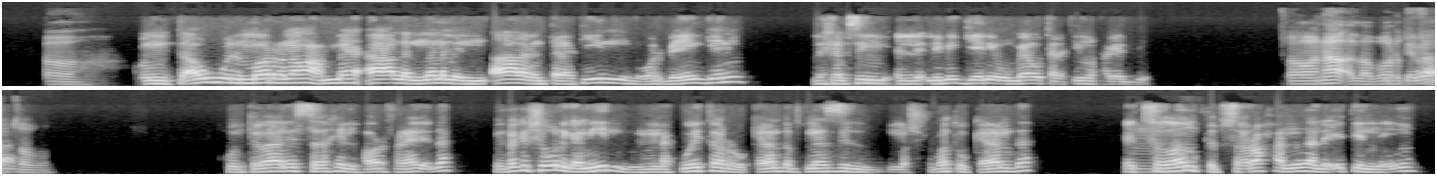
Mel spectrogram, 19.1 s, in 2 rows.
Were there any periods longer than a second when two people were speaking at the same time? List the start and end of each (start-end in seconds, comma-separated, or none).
none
